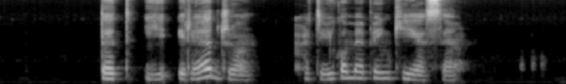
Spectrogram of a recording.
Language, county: Lithuanian, Alytus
